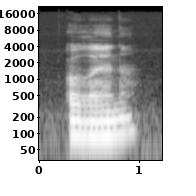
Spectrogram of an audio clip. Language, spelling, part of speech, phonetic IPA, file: Ukrainian, Олена, proper noun, [ɔˈɫɛnɐ], Uk-Олена.ogg
- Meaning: 1. a female given name, Olena, equivalent to English Helen, Helena, or Lena 2. a transliteration of the Russian female given name Елена (Jelena)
